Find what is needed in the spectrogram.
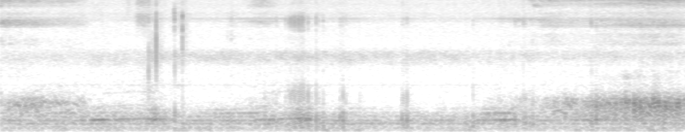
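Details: Soft, steady snuffling snores from a sleeping small dog, with some room noise in the background; ordinary dog snoring.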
